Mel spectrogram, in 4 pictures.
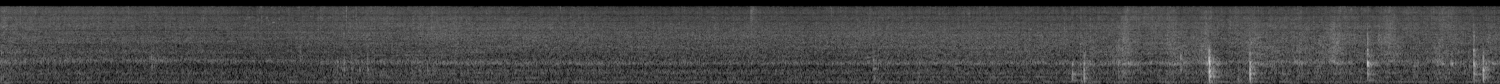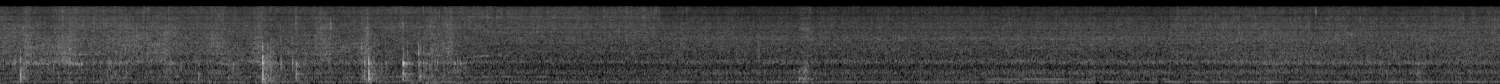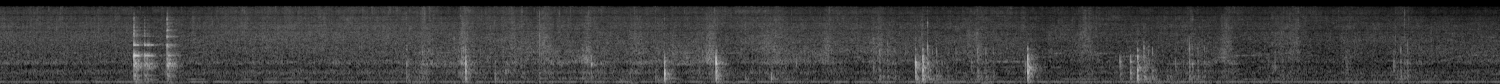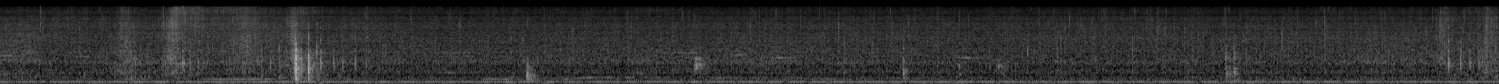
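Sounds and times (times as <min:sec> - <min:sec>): vegetables sizzling in a pot: 0:00.0 - 0:59.9
wooden spatula scraping a pot: 0:10.6 - 0:19.7, 0:34.0 - 0:44.3.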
